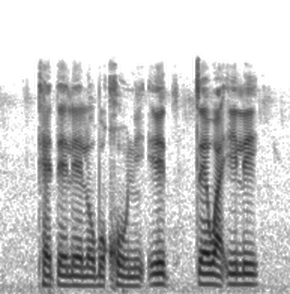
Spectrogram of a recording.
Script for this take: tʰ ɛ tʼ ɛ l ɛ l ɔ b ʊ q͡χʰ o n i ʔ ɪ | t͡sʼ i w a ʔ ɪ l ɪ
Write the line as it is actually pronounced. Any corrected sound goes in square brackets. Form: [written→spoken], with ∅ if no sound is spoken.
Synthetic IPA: tʰ ɛ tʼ ɛ l ɛ l ɔ b ʊ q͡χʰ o n i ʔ ɪ | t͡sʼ [i→ɛ] w a ʔ ɪ l ɪ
